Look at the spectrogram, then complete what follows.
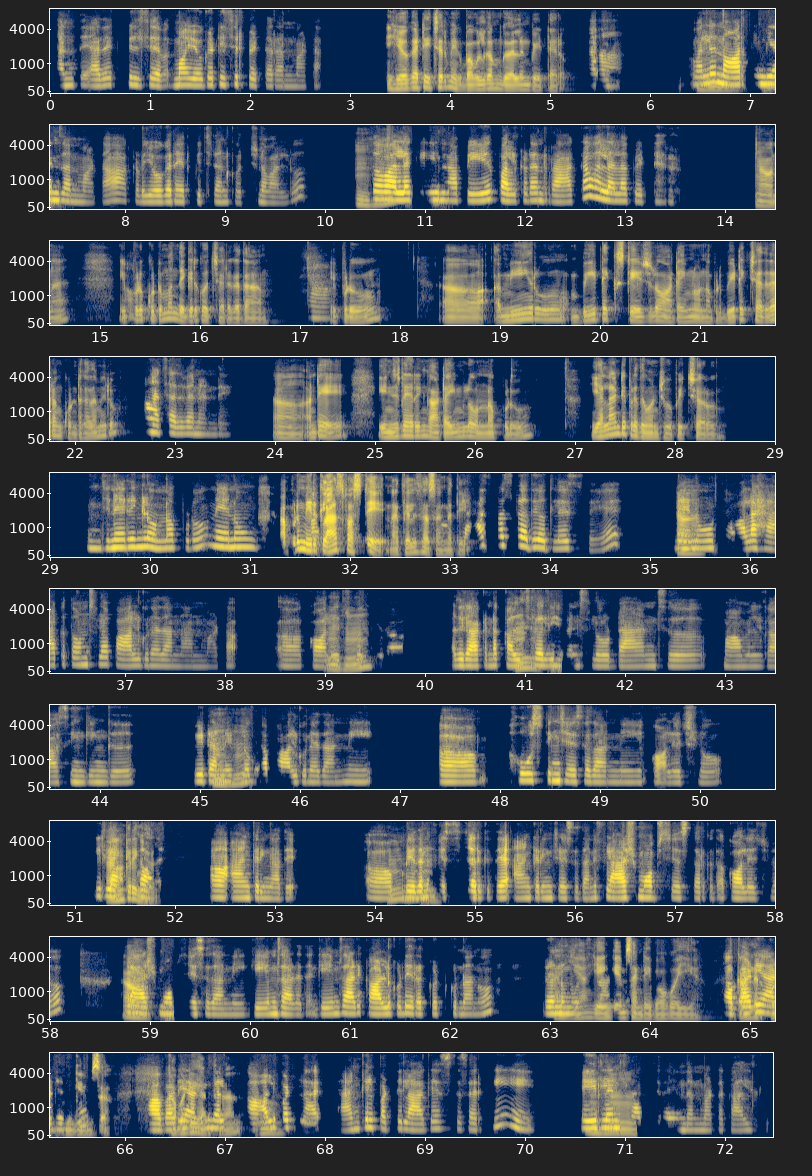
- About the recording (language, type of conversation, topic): Telugu, podcast, మీ కుటుంబం మీ గుర్తింపును ఎలా చూస్తుంది?
- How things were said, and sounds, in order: other background noise; in English: "బబుల్ గమ్ గర్ల్"; in English: "నార్త్ ఇండియన్స్"; in English: "సో"; in English: "బీ‌టెక్ స్టేజ్‌లో"; in English: "బీటెక్"; in English: "ఇంజినీరింగ్"; lip smack; in English: "ఇంజినీరింగ్‌లో"; in English: "క్లాస్"; in English: "క్లాస్ ఫస్ట్"; in English: "హ్యాకథాన్స్‌లొ"; in English: "కల్చరల్ ఈవెంట్స్‌లొ, డ్యాన్స్"; in English: "సింగింగ్"; static; in English: "హోస్టింగ్"; in English: "యాంకరింగ్"; in English: "యాంకరింగ్"; in English: "ఫెస్ట్"; in English: "యాంకరింగ్"; in English: "ఫ్లాష్ మబ్స్"; in English: "ఫ్లాష్ మబ్స్"; in English: "గేమ్స్"; in English: "గేమ్స్"; in English: "గేమ్స్"; in English: "గేమ్స్"; in English: "యాంకిల్"; in English: "ఎయిర్‌లైన్ ఫ్రాక్చర్"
